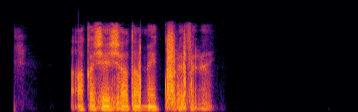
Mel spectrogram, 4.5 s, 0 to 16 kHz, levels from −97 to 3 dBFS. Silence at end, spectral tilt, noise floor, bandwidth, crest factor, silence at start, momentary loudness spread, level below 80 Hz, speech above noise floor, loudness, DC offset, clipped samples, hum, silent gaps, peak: 1.85 s; -5 dB/octave; -68 dBFS; 7.6 kHz; 20 dB; 0.9 s; 11 LU; -44 dBFS; 53 dB; -15 LUFS; under 0.1%; under 0.1%; none; none; 0 dBFS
